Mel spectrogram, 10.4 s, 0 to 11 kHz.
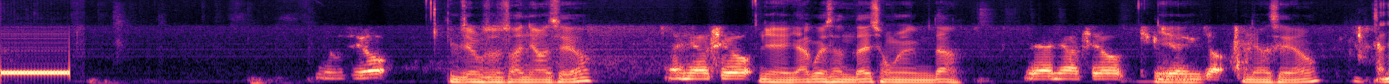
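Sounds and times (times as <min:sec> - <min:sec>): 
telephone call connecting tone: 0:00.0 - 0:00.6
speech: 0:02.4 - 0:10.4.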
